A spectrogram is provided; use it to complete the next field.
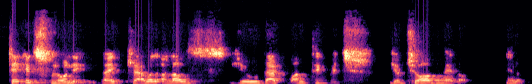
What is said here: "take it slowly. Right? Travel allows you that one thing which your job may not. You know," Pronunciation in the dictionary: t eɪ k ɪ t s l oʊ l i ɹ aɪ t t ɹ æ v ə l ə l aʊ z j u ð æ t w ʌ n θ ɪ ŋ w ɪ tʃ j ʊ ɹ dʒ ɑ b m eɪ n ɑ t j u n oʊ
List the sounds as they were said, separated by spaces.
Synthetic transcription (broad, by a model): t eɪ k ɪ t s l oʊ l i l aɪ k t ɹ æ v ə l ə l aʊ z j u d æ t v ʌ n t ɪ ŋ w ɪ tʃ j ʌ ɹ dʒ ɑ b m eɪ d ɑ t j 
